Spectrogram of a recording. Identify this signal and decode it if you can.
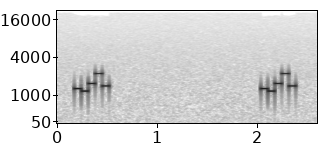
Five-tone selective call (ZVEI), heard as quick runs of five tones, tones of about 70 ms. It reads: 32594 32594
